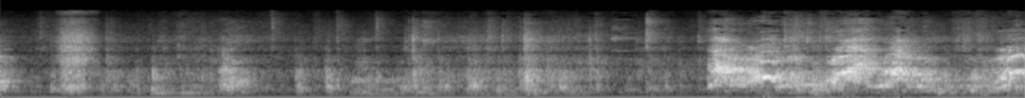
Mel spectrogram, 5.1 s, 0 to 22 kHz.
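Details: Apricot-coloured female puppy born April 17, filmed 11 December 2012, gives scattered high yips before a sudden loud burst of rapid, overlapping barking in the last seconds, indoors.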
